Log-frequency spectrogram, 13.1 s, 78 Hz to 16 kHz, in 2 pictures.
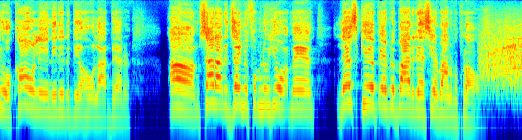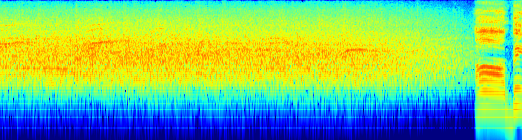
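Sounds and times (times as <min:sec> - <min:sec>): crowd clapping: 0:06.0 - 0:12.8.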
